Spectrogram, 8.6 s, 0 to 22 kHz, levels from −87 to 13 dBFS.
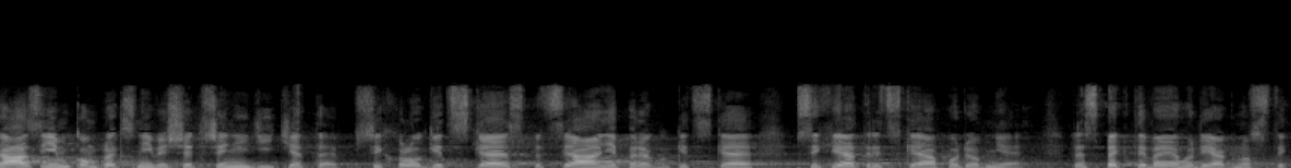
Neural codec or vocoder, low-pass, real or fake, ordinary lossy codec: none; 10.8 kHz; real; AAC, 48 kbps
